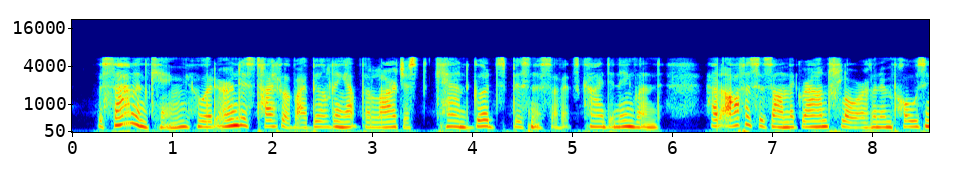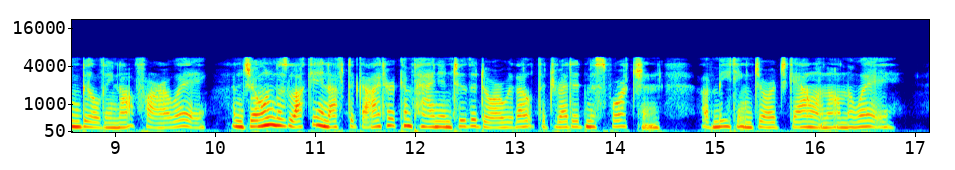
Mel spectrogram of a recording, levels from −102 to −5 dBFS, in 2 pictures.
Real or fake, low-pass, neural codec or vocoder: real; 5.4 kHz; none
